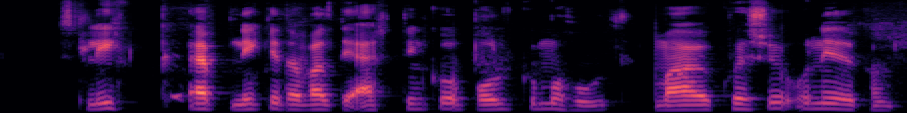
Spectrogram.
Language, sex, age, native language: Icelandic, male, 40-49, Icelandic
